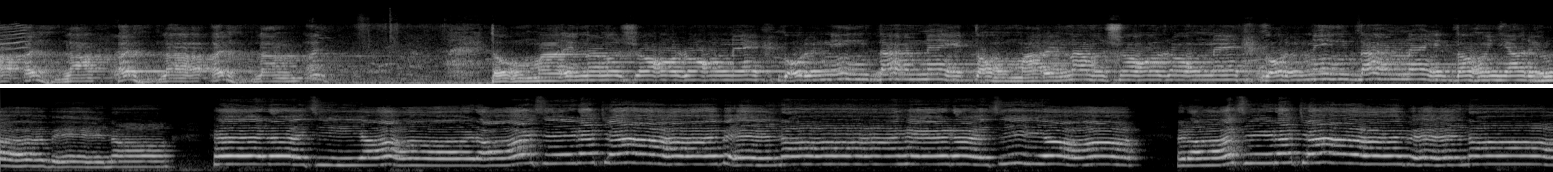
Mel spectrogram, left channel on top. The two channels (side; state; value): both; different; correlation 0.00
